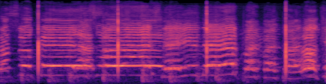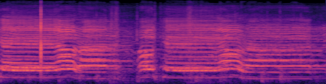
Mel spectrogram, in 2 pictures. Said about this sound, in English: Yep, that's our cheers.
